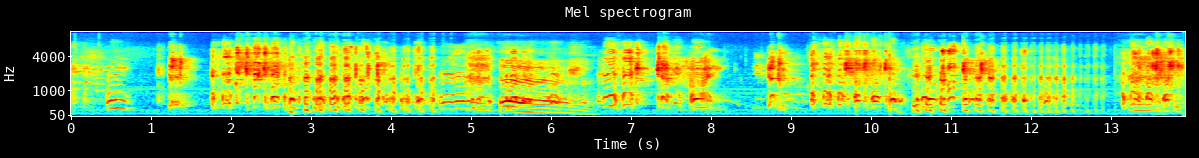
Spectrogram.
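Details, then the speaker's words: Baby boy laughing and giggling repeatedly at his father's hiccups, with brief sudden catch sounds among the laughs fitting his own hiccups, over a steady background hum. "You have the hiccups, huh? Gonna hear Daddy hiccup some more?"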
